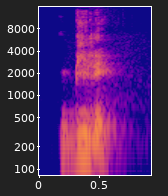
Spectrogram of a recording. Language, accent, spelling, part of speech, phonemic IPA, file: French, France, biler, verb, /bi.le/, LL-Q150 (fra)-biler.wav
- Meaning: to worry (pour) about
